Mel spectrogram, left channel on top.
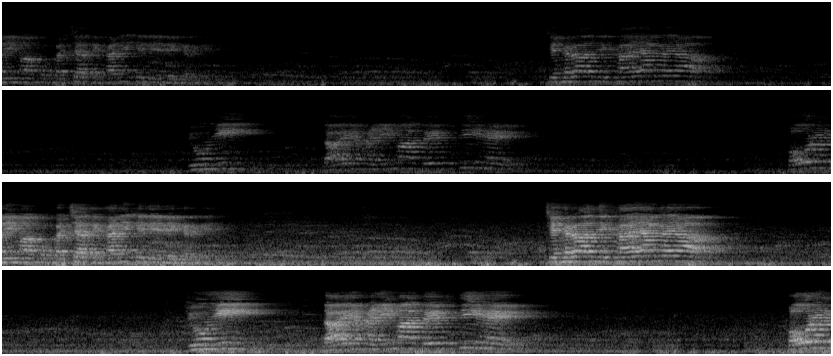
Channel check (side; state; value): left; quieter; 16.8 dB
